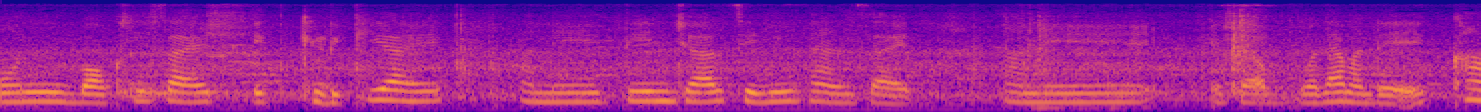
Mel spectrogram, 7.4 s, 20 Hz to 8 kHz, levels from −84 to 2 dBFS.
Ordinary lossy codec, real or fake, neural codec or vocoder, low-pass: MP3, 48 kbps; real; none; 7.2 kHz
